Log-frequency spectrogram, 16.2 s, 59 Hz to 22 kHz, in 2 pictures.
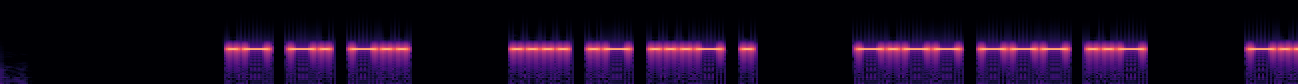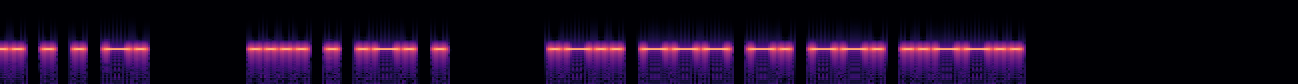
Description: Morse code, heard as a keyed tone, about 25 wpm, 700 Hz. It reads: AND HAVE YOU BEEN HERE LONG?
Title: 2x Word-Spacing - Sentences from Top 200 Words - 25wpm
